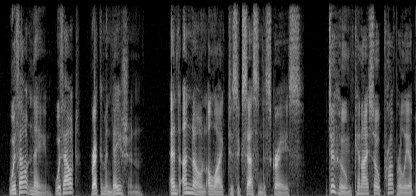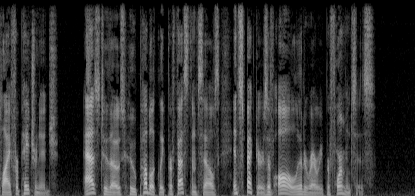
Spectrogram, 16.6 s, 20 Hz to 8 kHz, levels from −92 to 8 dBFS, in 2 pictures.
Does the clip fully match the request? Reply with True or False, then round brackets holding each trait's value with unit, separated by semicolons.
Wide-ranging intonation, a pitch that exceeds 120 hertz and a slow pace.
False (7.7 semitones; 110 Hz; 115 wpm)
